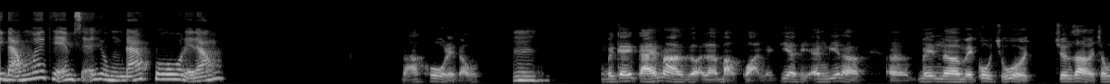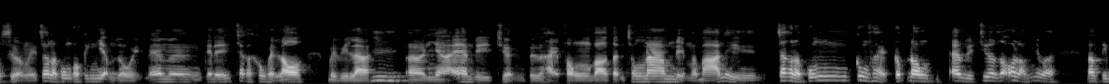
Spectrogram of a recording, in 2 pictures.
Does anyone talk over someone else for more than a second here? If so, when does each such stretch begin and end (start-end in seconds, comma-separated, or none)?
none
